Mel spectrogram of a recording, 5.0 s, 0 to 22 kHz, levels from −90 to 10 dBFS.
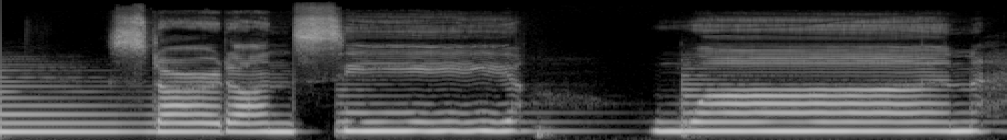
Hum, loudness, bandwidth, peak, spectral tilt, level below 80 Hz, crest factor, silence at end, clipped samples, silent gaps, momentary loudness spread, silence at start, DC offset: none; -17 LUFS; 18 kHz; -6 dBFS; -2.5 dB/octave; -74 dBFS; 12 dB; 0 s; under 0.1%; none; 7 LU; 0 s; under 0.1%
